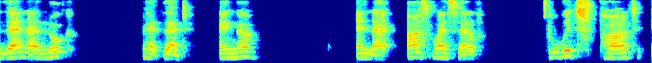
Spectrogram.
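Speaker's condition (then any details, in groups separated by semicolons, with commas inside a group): ALS, bulbar form, bulbar onset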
